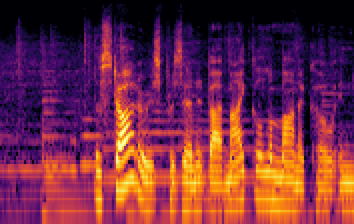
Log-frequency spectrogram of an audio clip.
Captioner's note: voiceover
